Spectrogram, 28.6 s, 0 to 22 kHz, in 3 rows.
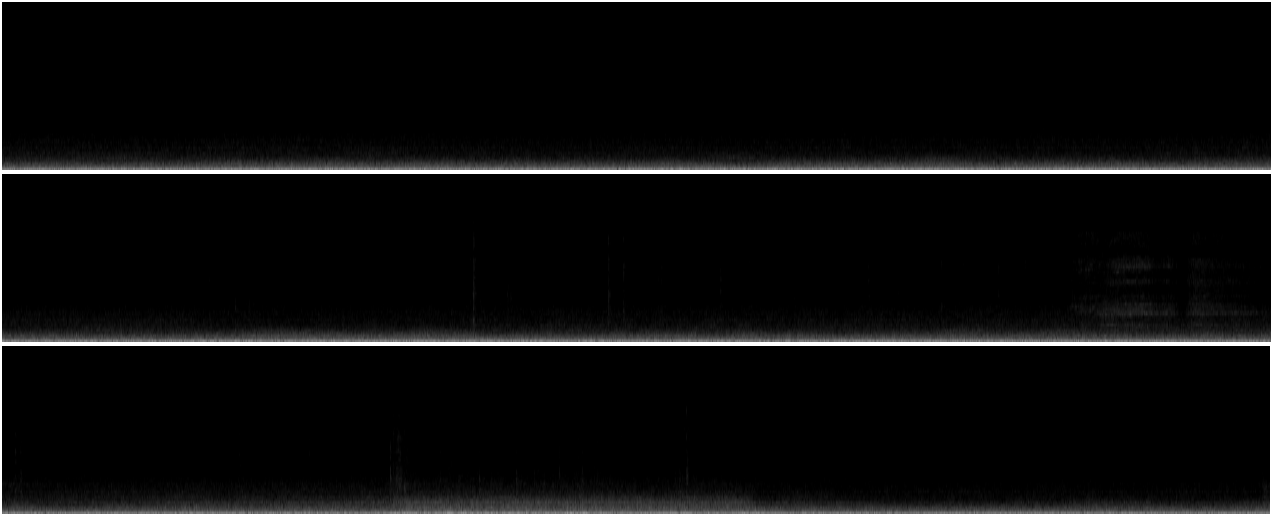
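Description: Steady low rumble of a car's tyres and engine heard from inside the cabin while cruising at highway speed. About 22 seconds in it grows louder and hissier for a couple of seconds.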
